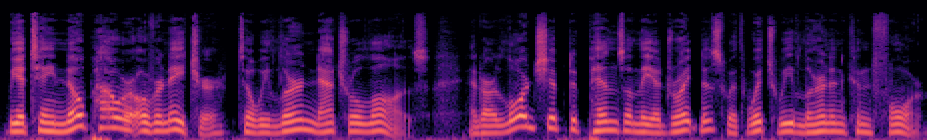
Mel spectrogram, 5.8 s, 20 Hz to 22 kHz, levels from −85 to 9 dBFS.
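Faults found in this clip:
Wrong sample rate, entire clip: speech high-pitched and hurried, about 1.38x speed, pitch up 5.55 semitones. Playback clock mismatch with no resampling; ratio fits 32 kHz audio played at 44.1 kHz. Unlike pitch shifting or time-stretching, tempo and pitch rise together.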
